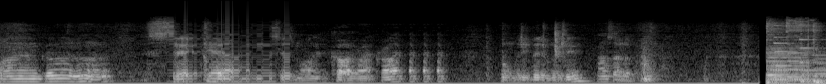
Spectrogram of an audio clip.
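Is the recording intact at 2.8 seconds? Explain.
No. At 2.8 seconds the audio is inside a stretch of robotic sound from repeated short buffers, running from 1.65 to 2.90 s. The likely cause is fresh audio arriving too seldom, so a short segment of about 7.5 ms keeps being replayed while real audio is skipped, for roughly 70 percent of the span. This produces a rigid metallic buzz at 133 Hz. A waveform shows near-identical cycles every 7.5 ms; a spectrogram shows evenly spaced harmonics at multiples of 133 Hz.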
